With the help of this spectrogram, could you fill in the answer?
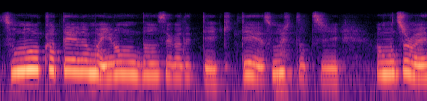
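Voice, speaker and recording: Very wide pitch swings from a woman in a dark, mellow tone at a fairly quick pace. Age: 20s. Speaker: podcast co-host, film company employee. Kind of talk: casual chat.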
